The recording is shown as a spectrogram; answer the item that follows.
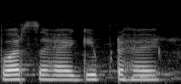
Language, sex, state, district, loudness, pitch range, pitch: Hindi, female, Jharkhand, Garhwa, -19 LUFS, 215-225 Hz, 225 Hz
